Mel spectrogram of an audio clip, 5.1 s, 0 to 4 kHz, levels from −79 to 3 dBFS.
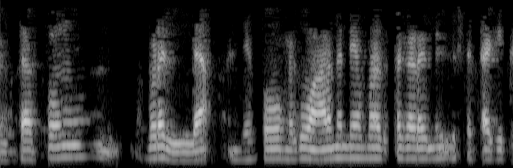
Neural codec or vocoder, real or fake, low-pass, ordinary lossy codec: autoencoder, 48 kHz, 128 numbers a frame, DAC-VAE, trained on Japanese speech; fake; 3.6 kHz; MP3, 16 kbps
